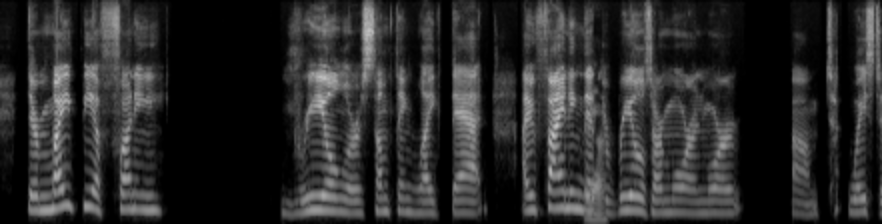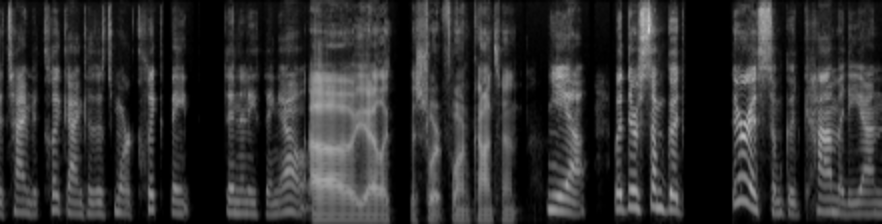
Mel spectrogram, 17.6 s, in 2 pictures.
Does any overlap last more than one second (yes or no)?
no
